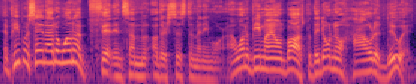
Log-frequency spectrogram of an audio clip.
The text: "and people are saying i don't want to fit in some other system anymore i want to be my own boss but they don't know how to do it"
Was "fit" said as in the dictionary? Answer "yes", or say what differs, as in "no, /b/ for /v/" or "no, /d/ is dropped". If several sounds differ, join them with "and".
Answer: yes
